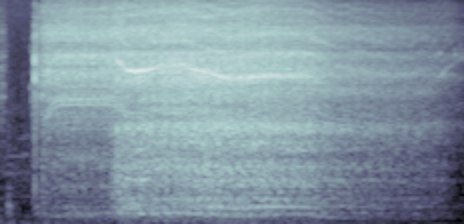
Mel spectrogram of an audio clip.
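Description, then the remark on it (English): A power drill whirs up to speed and bores steadily through wood, drilling a hole in a beehive while building a feeding mechanism for the bees, its pitch deepening under load before winding down. Continuous, lasting a few seconds with no voices. “And I gotta drill a hole, then we'll be good to go, ready to go.”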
